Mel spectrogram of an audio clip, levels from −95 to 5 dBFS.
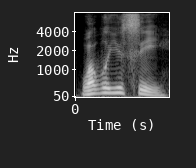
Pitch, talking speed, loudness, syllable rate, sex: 135 Hz, 255 wpm, -18 LUFS, 4.8 syllables/s, male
